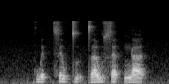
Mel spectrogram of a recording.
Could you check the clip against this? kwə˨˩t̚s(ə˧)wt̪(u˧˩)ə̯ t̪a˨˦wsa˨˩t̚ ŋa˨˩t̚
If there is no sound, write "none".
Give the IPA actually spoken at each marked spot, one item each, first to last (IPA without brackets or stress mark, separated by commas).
ə˧, ṵ˧˨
